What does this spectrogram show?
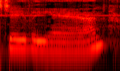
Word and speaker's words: Jaliane: and more hey it's j leanne rhymes with alien like if you're a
